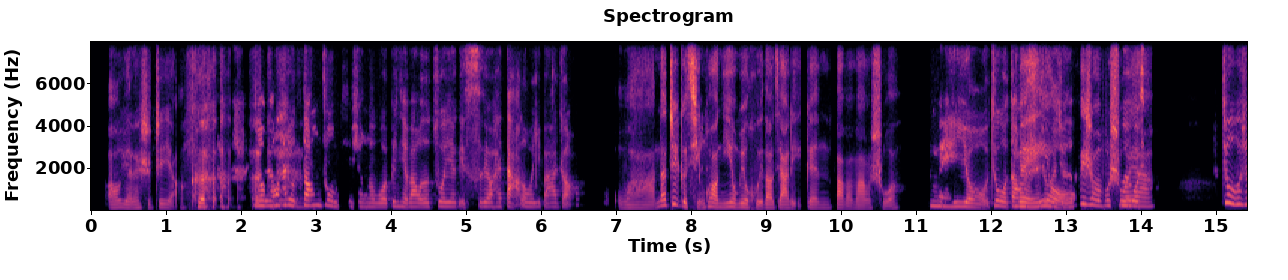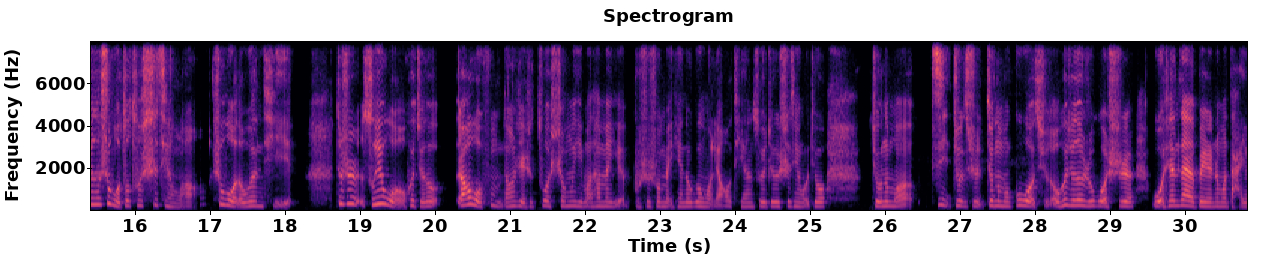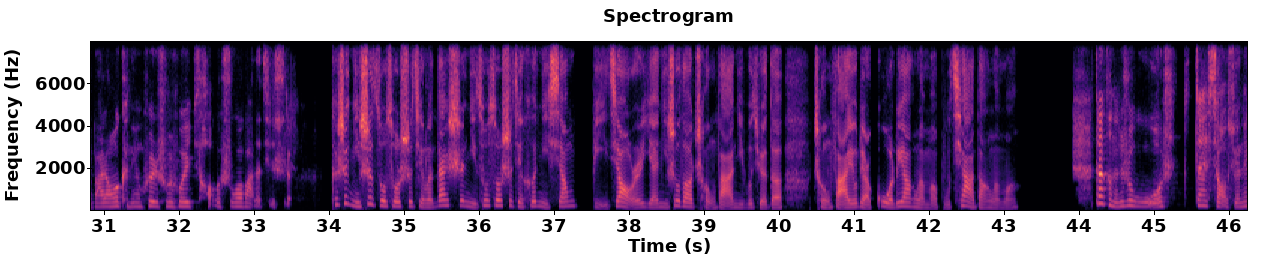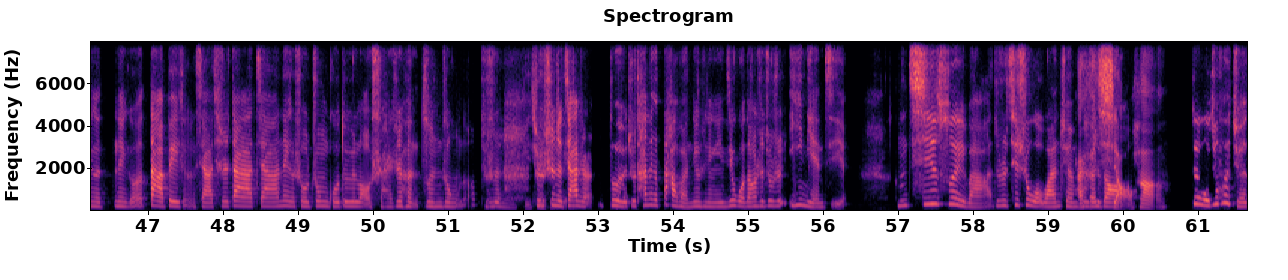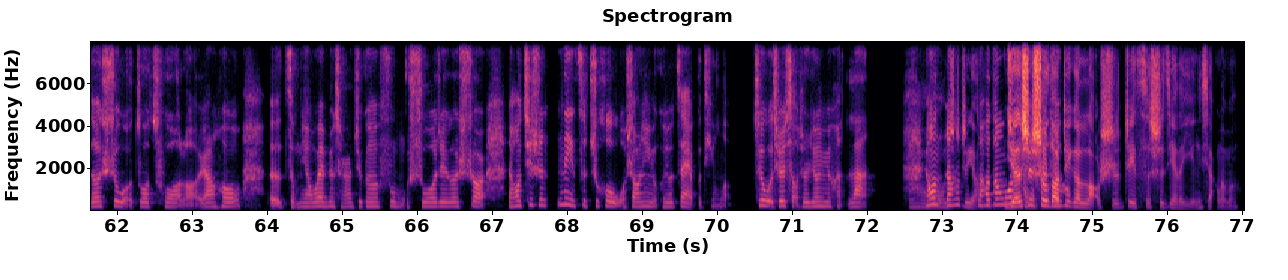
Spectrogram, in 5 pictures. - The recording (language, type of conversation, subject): Chinese, podcast, 你家里平时是赞美多还是批评多？
- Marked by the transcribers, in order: laugh; other background noise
